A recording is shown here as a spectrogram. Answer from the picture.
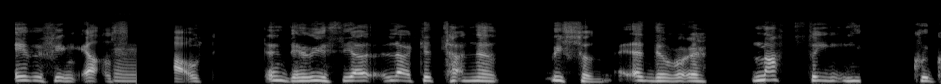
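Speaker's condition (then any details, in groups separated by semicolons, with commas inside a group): Cerebral palsy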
